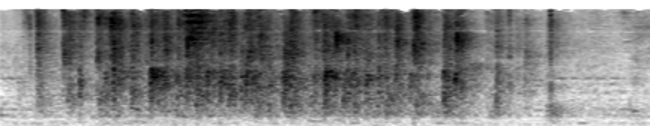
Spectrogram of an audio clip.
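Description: Audience applauding, building within the first second and dying away shortly before the end.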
